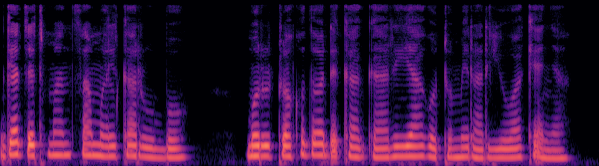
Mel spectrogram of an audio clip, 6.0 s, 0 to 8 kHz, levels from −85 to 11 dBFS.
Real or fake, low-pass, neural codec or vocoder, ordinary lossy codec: real; 7.2 kHz; none; MP3, 48 kbps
